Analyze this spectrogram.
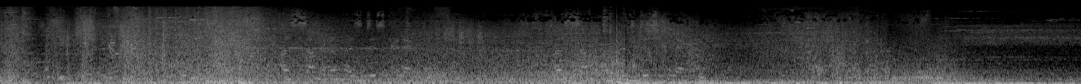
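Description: Game battle effects clash and explode loudly.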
